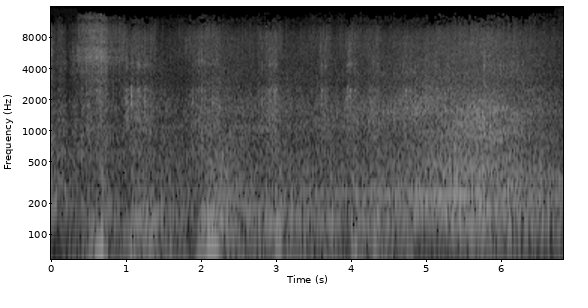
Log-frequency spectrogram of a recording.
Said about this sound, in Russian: Грузовик увез то, что осталось от дома и сада.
